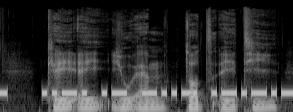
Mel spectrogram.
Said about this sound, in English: This is a transmission of an encoded digital picture over a civil terrestrial radio network, a radio fax. You can decode it using your computer.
